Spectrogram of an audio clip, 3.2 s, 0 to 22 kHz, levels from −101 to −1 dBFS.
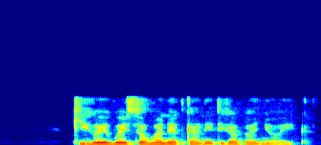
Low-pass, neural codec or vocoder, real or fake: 7.2 kHz; vocoder, 22.05 kHz, 80 mel bands, WaveNeXt; fake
